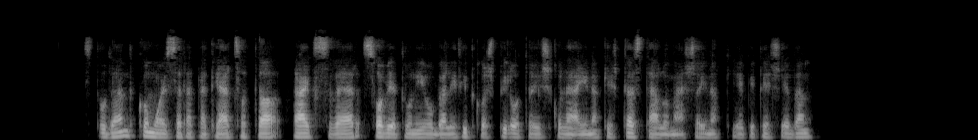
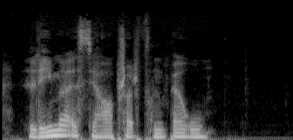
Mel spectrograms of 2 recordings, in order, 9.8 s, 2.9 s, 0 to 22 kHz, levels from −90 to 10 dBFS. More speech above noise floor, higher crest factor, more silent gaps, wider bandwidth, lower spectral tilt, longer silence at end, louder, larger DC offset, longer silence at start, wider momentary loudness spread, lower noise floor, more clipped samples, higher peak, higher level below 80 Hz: first, over 61 dB vs 39 dB; first, 22 dB vs 16 dB; neither; second, 7.8 kHz vs 12 kHz; second, -5.5 dB/octave vs -7 dB/octave; first, 1.65 s vs 0.85 s; second, -29 LUFS vs -21 LUFS; neither; first, 0.85 s vs 0.3 s; about the same, 10 LU vs 11 LU; first, under -90 dBFS vs -59 dBFS; neither; about the same, -6 dBFS vs -6 dBFS; second, -52 dBFS vs -40 dBFS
